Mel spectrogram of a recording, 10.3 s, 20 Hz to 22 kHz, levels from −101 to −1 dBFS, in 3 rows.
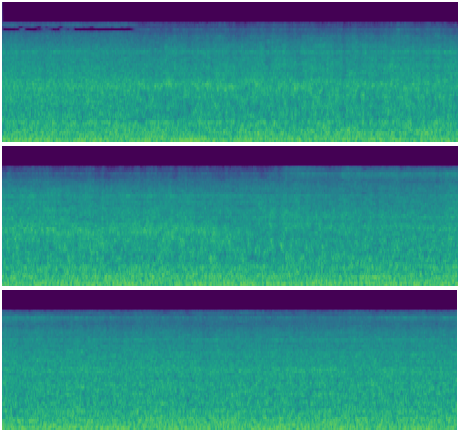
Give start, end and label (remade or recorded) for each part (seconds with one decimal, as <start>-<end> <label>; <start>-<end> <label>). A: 0.0-1.0 recorded; 1.0-6.1 remade; 6.1-10.3 recorded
